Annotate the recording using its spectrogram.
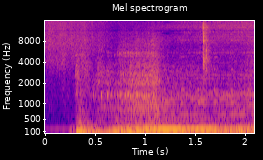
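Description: A boat's inboard engine catches suddenly about a third of a second in and settles into a steady, low, even rumble at idle.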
